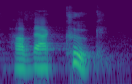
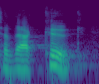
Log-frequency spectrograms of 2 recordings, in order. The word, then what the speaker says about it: Habakkuk: But it is Habakkuk is how you pronounce it. And you can see that here. It is. You listen to it. It's Habakkuk.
